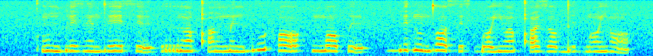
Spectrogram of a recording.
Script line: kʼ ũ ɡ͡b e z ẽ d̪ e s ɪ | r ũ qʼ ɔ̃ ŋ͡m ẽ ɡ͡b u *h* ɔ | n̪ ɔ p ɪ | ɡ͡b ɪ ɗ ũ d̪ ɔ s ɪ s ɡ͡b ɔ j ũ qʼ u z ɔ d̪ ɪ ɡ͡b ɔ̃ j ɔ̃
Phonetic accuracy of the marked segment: correct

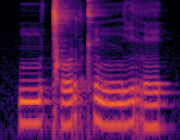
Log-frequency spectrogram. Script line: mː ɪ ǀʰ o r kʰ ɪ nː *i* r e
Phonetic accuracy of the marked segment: correct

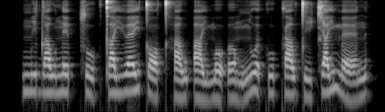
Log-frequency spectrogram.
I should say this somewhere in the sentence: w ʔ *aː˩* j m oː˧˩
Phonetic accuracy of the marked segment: correct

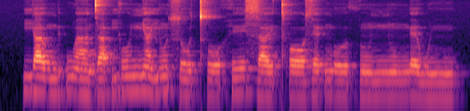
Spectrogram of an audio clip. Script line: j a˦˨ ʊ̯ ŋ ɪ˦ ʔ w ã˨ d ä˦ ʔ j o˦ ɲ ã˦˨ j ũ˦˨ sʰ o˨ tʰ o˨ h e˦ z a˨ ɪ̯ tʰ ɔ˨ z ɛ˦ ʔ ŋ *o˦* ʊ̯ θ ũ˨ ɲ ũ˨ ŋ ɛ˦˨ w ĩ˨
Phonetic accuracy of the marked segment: incorrect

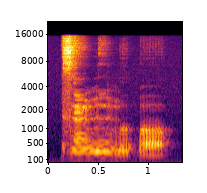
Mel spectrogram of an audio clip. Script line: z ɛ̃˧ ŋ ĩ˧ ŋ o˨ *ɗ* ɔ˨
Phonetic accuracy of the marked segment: incorrect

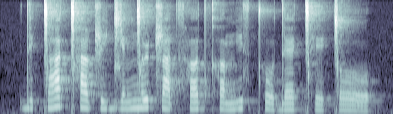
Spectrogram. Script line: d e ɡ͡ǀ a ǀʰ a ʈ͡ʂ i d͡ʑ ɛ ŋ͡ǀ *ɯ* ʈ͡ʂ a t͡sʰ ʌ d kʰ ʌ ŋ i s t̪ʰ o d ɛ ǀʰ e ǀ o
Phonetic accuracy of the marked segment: correct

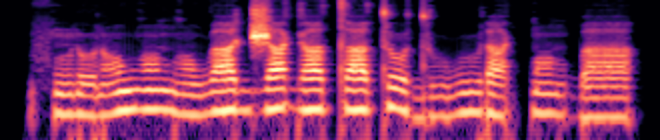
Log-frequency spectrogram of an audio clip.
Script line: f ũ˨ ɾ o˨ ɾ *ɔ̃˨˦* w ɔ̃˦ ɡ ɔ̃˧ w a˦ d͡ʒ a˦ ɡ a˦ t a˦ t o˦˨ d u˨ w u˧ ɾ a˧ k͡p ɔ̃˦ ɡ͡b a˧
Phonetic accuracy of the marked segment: correct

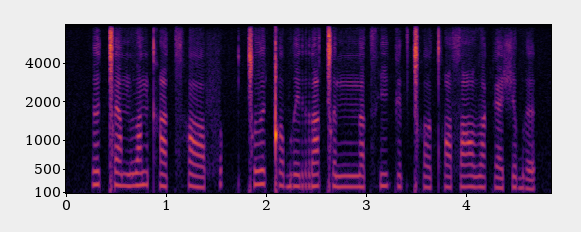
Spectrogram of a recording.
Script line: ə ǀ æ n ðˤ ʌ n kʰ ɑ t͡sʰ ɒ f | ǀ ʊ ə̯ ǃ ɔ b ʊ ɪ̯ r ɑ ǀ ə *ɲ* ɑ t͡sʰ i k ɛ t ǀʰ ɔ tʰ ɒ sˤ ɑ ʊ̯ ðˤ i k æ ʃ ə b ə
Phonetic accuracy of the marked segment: incorrect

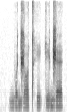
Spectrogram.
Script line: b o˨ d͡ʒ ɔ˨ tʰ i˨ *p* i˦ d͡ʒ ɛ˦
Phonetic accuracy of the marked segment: incorrect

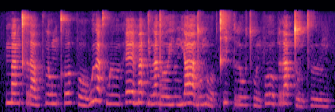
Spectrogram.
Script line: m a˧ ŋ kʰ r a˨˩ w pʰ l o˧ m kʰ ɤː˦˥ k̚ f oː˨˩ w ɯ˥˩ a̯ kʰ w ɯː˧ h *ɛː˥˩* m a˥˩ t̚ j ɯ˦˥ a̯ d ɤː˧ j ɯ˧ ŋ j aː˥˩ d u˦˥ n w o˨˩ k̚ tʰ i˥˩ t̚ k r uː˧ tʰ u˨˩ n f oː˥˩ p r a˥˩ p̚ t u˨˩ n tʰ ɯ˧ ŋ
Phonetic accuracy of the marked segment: correct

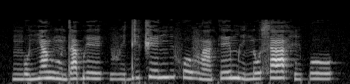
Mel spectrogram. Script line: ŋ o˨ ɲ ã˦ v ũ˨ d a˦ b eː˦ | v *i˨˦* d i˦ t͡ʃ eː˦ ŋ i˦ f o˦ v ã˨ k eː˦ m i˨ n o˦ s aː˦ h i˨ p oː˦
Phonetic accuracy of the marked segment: incorrect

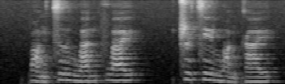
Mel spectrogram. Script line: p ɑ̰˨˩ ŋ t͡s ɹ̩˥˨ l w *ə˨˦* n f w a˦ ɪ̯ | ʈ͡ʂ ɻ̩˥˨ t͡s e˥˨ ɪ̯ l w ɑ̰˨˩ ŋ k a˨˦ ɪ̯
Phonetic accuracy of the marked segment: incorrect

